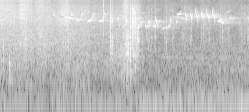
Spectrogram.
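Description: A songbird singing a phrase of high chirps that ends in a quick trill, over quiet outdoor background noise, with two short rustles about halfway through.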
